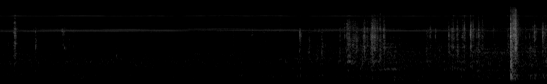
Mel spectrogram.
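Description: Quiet car-cabin room tone with a faint steady high tone, then from about three seconds in the soft crackle and clicks of a plastic fork picking through a paper-lined takeout tray of boneless wings, with one sharp tap about five seconds in.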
